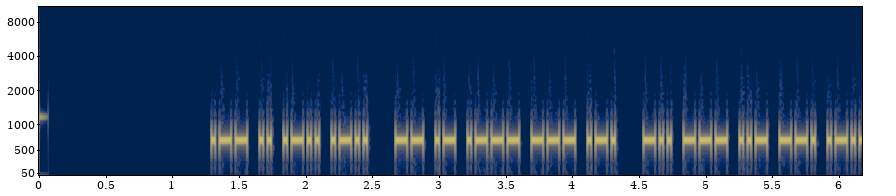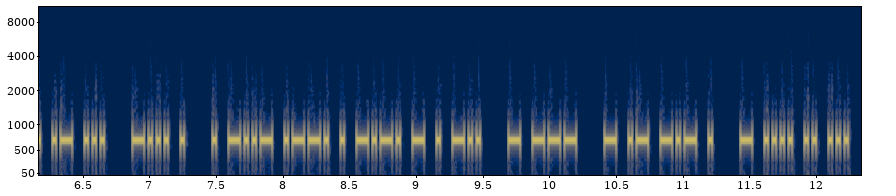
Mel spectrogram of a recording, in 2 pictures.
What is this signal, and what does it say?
Morse code, heard as a keyed tone, about 37 wpm, 700 Hz. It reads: WILL MAJOR DOUGLAS BE EXPECTED TO TAKE THIS
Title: Pangram Challenge v2 - 40wpm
